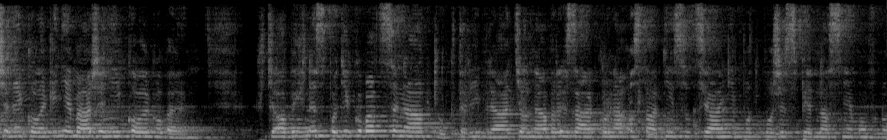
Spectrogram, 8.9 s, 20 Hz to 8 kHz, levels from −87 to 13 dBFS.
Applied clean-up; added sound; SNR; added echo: neural separator model SepFormer DNS4.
